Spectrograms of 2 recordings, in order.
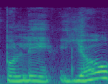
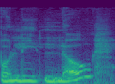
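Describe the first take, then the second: First: The double L is said as a Y sound. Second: The double L is said as an L sound. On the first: The speaker calls it right. "it is bolillo" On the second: The speaker calls it wrong. "So it's not bolillo"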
